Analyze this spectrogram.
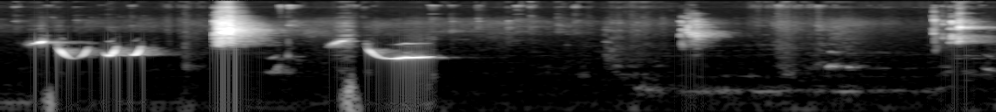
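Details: Rose-ringed parakeet kept as a pet and just out of its cage makes looping whistles, a raspy screech, then a long downward-sliding whistle, followed by scattered soft harsh notes and faint knocks.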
